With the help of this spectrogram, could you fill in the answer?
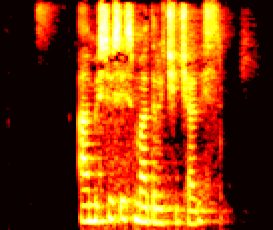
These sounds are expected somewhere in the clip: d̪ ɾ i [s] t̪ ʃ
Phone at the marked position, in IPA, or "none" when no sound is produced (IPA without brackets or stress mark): none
